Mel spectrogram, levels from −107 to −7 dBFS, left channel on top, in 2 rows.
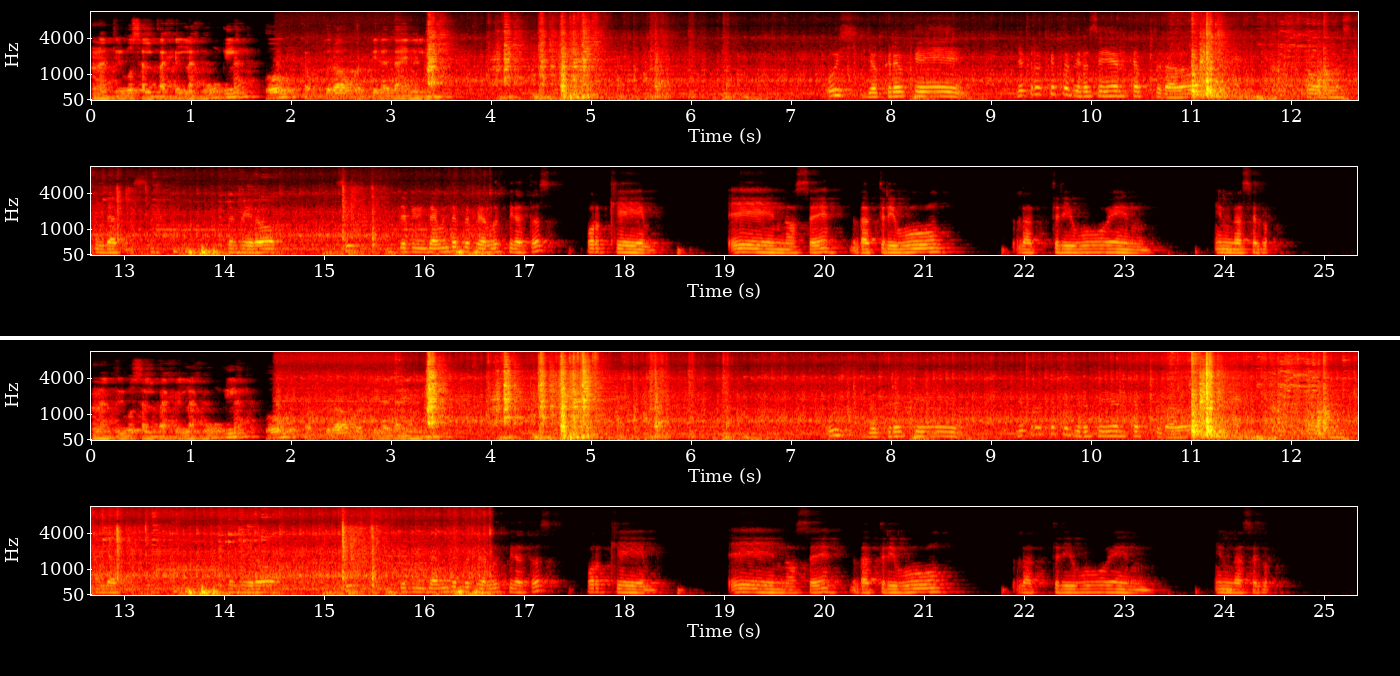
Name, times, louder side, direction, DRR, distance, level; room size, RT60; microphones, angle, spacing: voice 1, 0.0-3.5, left 1 dB, 80° left, 6 dB, 3.9 m, -46 dB
sound 1, 1.8-16.7, right 7 dB, 70° right, 0.8 m, -41 dB
voice 2, 7.3-8.8 9.2-11.2 12.1-13.5 14.0-14.6 15.1-15.4 15.7-17.2 17.6-18.3 19.0-21.2 21.9-23.3 23.9-24.4, left 3 dB, 60° left, 11 dB, 0.8 m, -46 dB
20.0 x 19.5 x 2.8 m, 0.41 s
head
